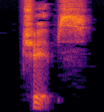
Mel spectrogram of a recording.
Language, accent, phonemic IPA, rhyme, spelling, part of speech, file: English, Australia, /tɹɪps/, -ɪps, trips, noun / verb, En-au-trips.ogg
- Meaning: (noun) plural of trip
